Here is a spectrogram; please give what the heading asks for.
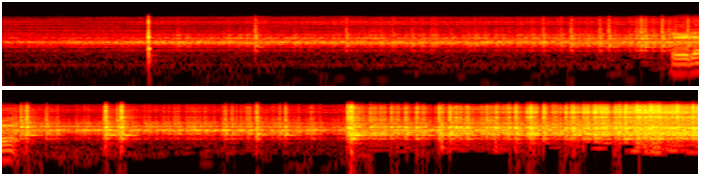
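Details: Heat press, possibly a Workhorse model, after its fried relay and parts were replaced: a few sharp clicks then a fast rattling buzz of clicks as the relay cycles off; owner unsure whether this relay chatter is normal.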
